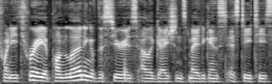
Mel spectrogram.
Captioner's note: speaking french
